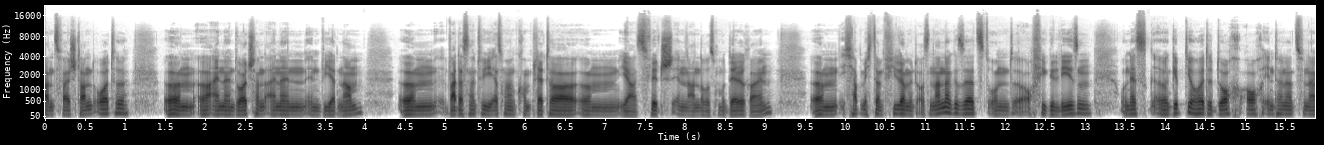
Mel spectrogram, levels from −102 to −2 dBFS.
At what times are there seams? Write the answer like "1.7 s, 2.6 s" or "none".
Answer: none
